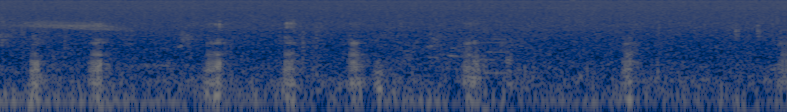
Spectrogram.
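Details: Piglets from a recent litter of pet micro pigs at a UK breeder give short, low, rough grunts, each a brief burst, repeating about every half second to second over steady background hiss.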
